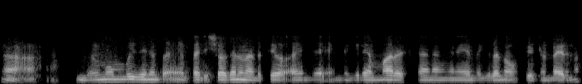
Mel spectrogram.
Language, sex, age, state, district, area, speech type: Malayalam, male, 30-45, Kerala, Kasaragod, urban, conversation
